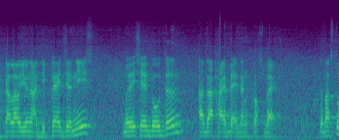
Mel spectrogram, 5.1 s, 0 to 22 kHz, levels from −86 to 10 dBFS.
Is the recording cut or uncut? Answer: uncut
